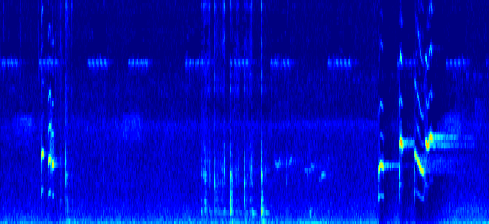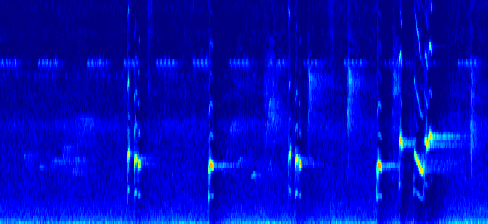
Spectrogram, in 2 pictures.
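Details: Forest recording of a Black-crested bulbul: scattered short whistled notes and rising-falling chirps, fairly soft, with faint high insect-like buzzing and a low background hum.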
